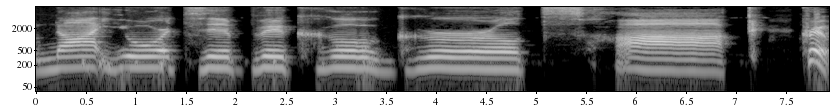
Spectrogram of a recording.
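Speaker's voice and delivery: put-on very slow, stretched-long slow-mo girl voice. Repeating the crew's name so listeners catch it: slow-motion speech. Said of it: "I'll say it in slow mo".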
